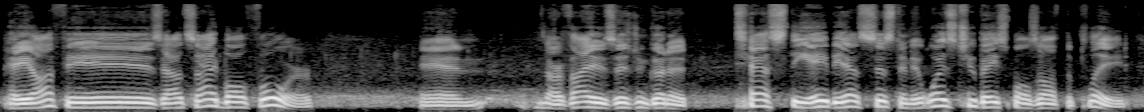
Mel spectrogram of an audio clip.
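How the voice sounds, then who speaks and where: Male radio baseball play-by-play announcer, very soft-edged and mellow tone, slightly higher register, live game noise underneath. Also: animated, unhurried. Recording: live broadcast with clear background noise.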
